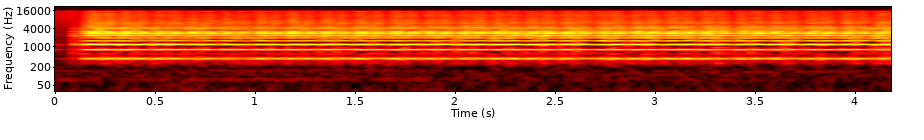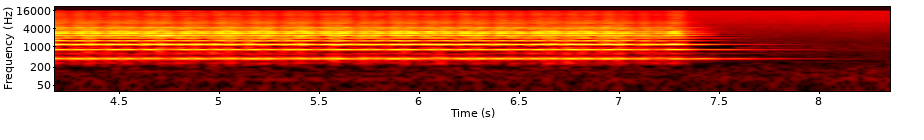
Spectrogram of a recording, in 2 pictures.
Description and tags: violin tremolo G3
tremolo, violin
